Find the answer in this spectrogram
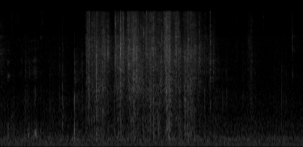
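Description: Aluminium foil crinkling and rustling as it is peeled off a burrito, a dense burst of about two and a half seconds in the middle, with a few small clicks before it.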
